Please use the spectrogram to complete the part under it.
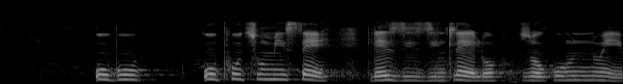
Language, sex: Zulu, female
